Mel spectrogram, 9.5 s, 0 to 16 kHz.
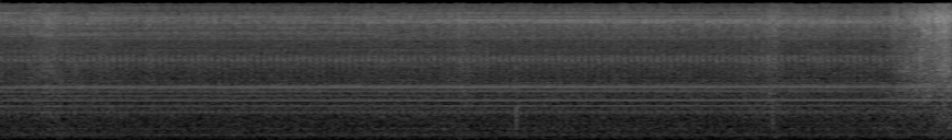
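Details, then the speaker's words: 2010 Toyota Corolla, 102,000 miles, codes P0441/P0455, engine off, EVAP leak check: steady faint electric pump hum, fixed high tone; pump only reaches 0.6 psi and stabilizes, either a leak or a weak pump, not confirmed. "Alright, this leak detection pump is pretty weak sauce. We're only down 0.6 psi. It seems to have stabilized there, so that either means we have a leak or a weak pump."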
